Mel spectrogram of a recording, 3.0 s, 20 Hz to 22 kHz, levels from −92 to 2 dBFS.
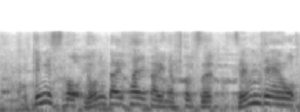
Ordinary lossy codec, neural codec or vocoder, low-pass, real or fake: none; codec, 16 kHz, 2 kbps, FreqCodec, smaller model; none; fake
